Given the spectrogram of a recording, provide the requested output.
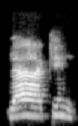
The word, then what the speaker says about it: لكن: طيب كلمة حذفت الألف من وسطها، أحسنتن، هذا، لكن، رائعات، هنا تنطق الألف ولكن دون أن تكتب.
